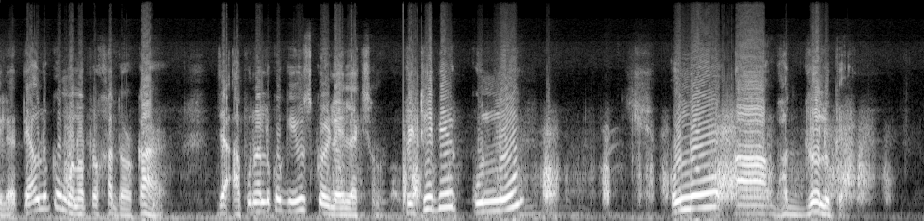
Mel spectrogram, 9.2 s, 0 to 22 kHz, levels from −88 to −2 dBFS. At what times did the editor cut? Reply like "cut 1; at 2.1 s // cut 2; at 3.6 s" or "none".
cut 1; at 4.0 s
